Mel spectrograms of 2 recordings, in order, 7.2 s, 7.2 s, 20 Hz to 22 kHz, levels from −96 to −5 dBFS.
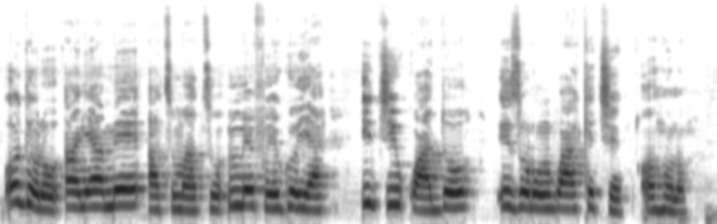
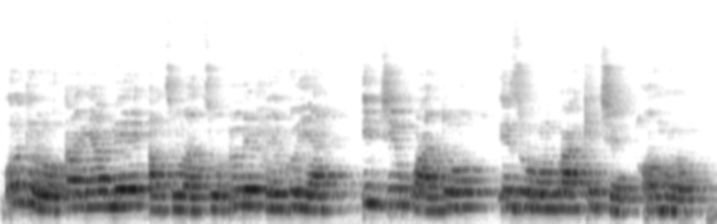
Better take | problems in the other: first | room echo; dies away in 0.8 s

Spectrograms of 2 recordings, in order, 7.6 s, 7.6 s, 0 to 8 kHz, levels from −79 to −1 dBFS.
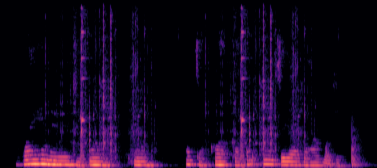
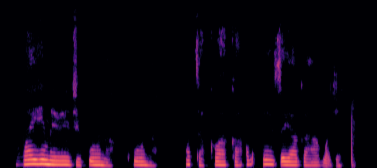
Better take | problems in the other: second | background sound (Dishes, pots, and pans); 18 dB below the speech // room echo; dies away in 0.6 s

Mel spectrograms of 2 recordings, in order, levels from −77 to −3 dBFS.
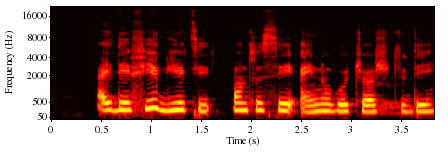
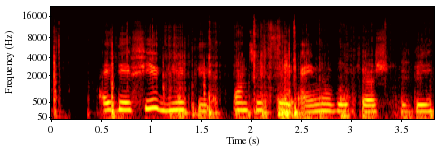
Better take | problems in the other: first | noise reduction (neural mask model RNNoise)

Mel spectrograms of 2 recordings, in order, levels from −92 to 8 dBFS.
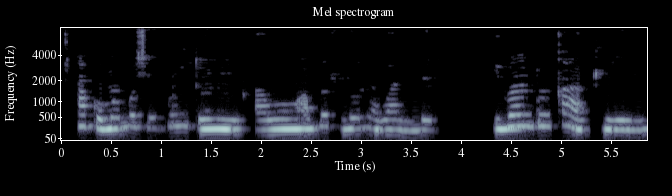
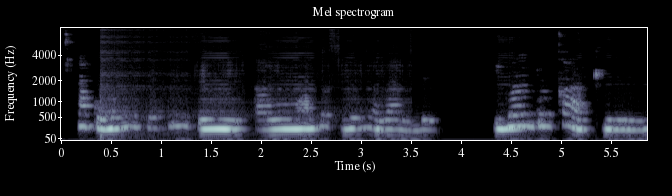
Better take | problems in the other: first | noise reduction (neural separator model SepFormer DNS4)

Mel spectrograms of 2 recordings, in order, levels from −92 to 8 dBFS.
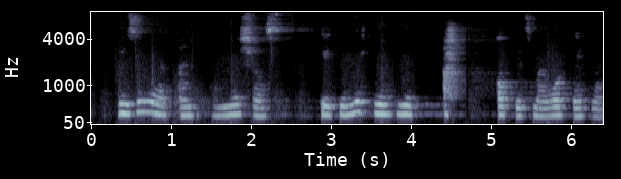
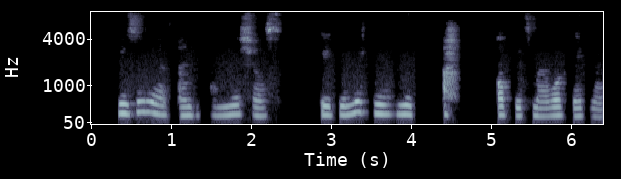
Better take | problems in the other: second | noise reduction (neural separator model SepFormer DNS4)

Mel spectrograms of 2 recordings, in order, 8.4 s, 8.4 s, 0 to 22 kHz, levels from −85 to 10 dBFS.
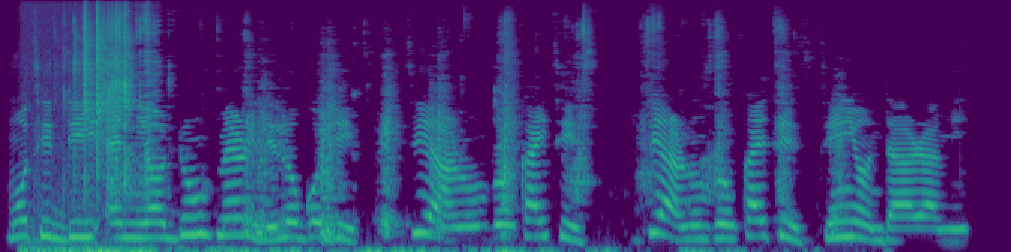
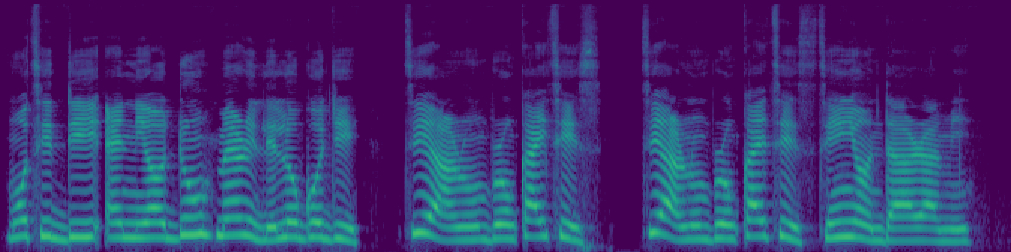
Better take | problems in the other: second | noise reduction (classical method Wiener filter)

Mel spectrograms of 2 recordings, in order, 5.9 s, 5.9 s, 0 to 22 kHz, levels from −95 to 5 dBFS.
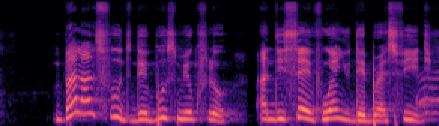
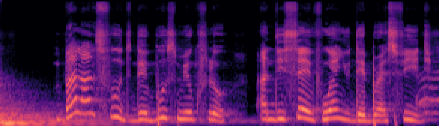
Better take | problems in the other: first | background sound (Drum); 7 dB below the speech

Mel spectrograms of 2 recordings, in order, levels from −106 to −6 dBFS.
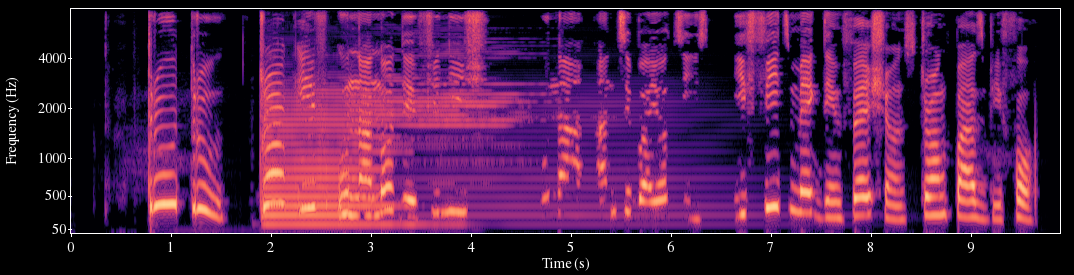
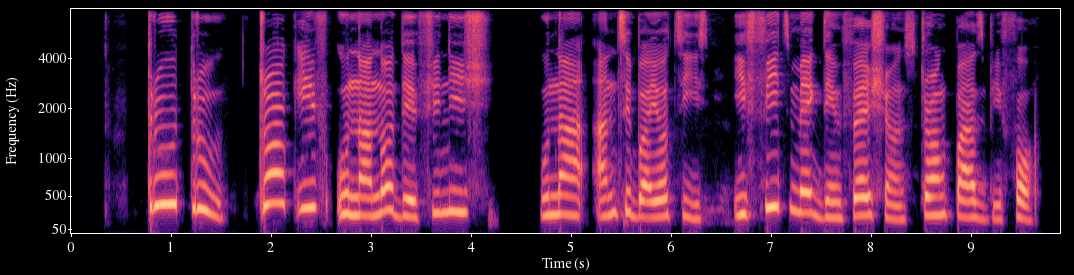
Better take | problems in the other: second | noise reduction (classical method spectral subtraction)

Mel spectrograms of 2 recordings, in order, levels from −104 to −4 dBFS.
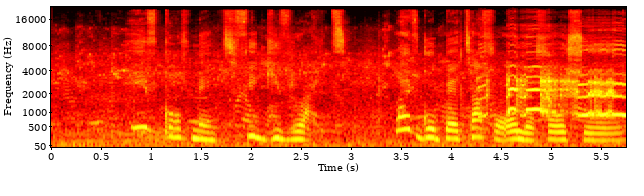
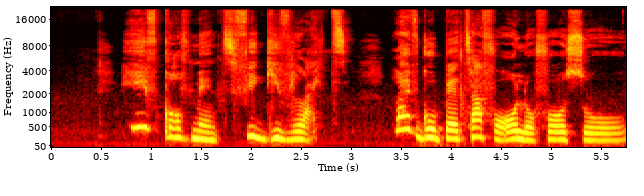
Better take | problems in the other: second | background sound (Bird / Chicken, rooster); 2 dB above the speech

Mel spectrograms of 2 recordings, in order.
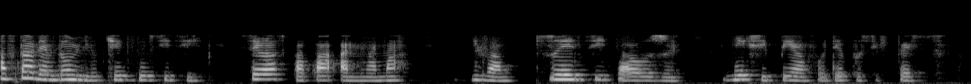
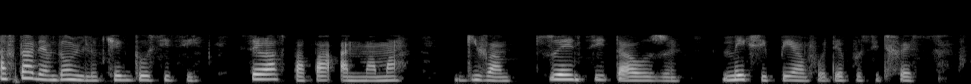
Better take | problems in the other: second | noise reduction (neural mask model DeepFilterNet 3)

